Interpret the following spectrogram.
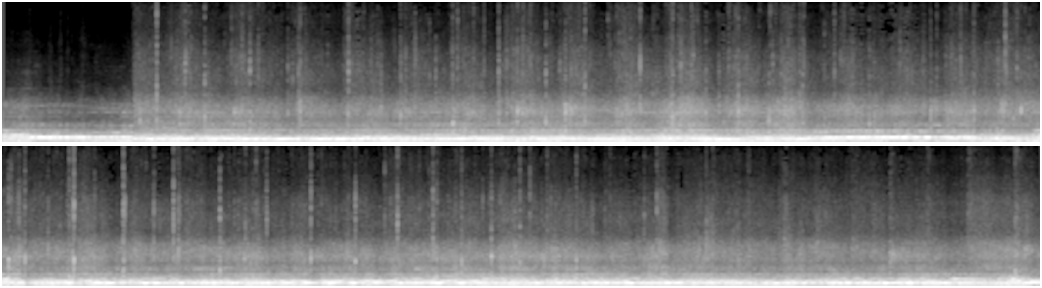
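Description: Recorded dance music played loudly over a hall's sound system, with long held melody notes. About a second in, a dense rattle of many quick hand claps joins it, an audience clapping along.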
